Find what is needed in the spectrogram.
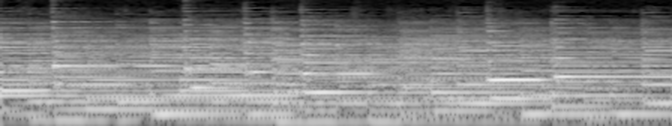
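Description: Grand piano being played: a flowing run of chords and melody notes, each new note struck over the ringing of the ones before.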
